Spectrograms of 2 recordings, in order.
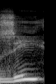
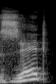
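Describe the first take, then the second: First: The letter is said as zee, American style. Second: The letter is said as zed, non-American style.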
